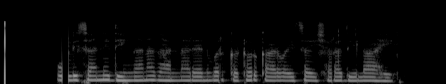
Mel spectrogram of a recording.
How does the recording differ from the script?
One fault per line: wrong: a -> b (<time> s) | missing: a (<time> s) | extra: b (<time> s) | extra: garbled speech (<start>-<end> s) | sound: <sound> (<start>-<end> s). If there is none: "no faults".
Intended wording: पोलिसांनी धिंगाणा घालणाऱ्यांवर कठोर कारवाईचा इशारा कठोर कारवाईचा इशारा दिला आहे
sound: dropout (0.6-0.7 s)
missing: कठोर कारवाईचा इशारा (3.4 s)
